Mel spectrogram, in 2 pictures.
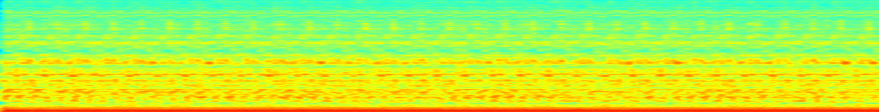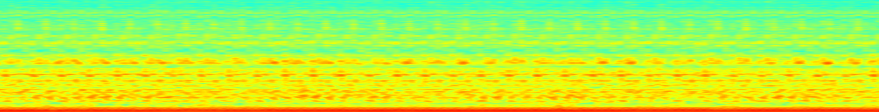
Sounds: Engine, Car, Vehicle, Idling, Motor vehicle (road)

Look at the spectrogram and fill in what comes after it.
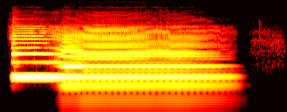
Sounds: woodwind instrument, Music, Musical instrument

